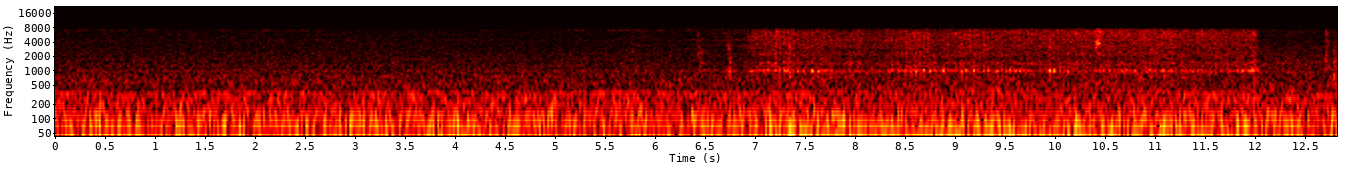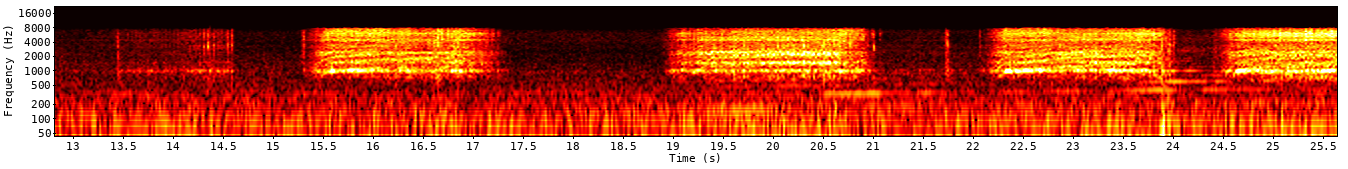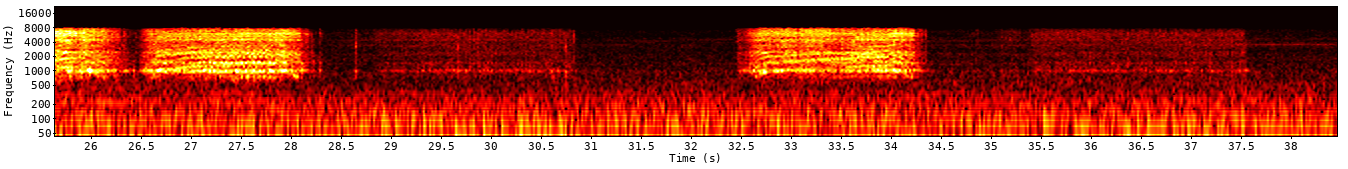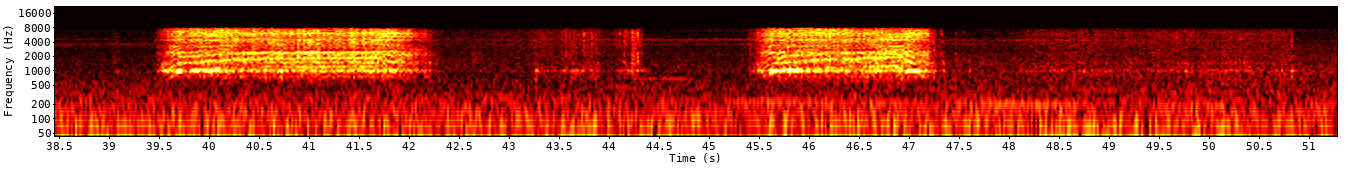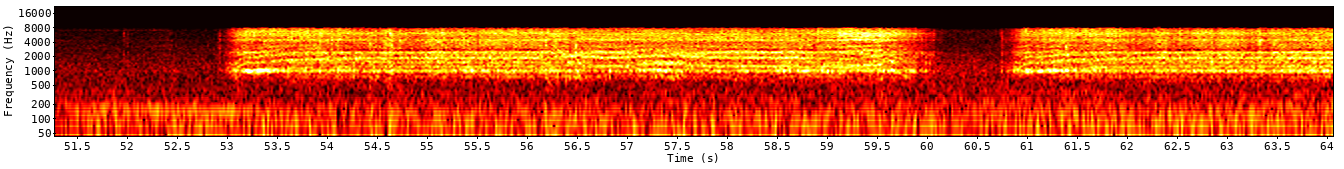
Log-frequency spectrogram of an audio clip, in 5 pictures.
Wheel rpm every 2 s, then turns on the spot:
0, 0, 0, 10, 20, 20, 10, 40, 70, 70, 60, 100, 100, 90, 20, 10, 90, 20, 20, 20, 130, 20, 30, 90, 20, 10, 70, 160, 160, 130, 80, 160.
6-14 20-22 28-32 34-38 42-44 46-52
